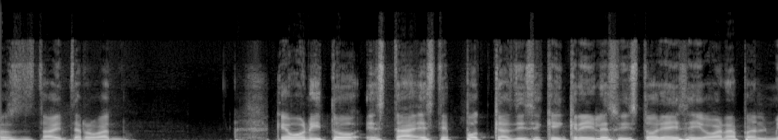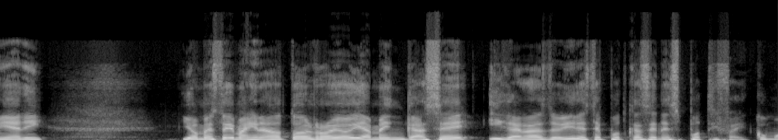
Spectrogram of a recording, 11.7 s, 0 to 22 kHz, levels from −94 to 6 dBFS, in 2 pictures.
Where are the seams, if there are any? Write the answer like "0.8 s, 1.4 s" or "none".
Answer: none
